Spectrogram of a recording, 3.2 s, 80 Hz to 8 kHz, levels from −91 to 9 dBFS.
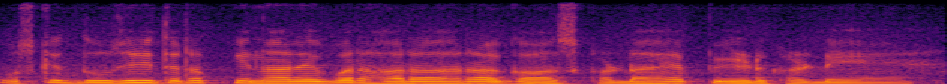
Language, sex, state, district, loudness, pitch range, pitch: Hindi, male, Uttar Pradesh, Shamli, -15 LUFS, 140-190 Hz, 175 Hz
